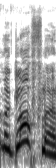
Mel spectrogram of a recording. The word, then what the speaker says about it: McLaughlin: know that Americans, and they were like, oh, McLaughlin. I'm like, no, McLaughlin. McLaughlin. So it's a good Scotch-Irish name, and I feel like it should be pronounced correctly.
